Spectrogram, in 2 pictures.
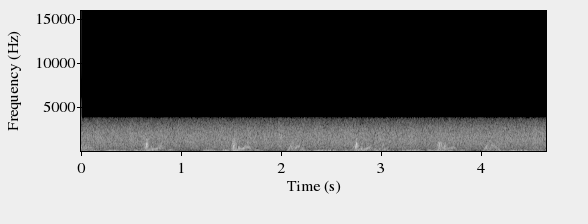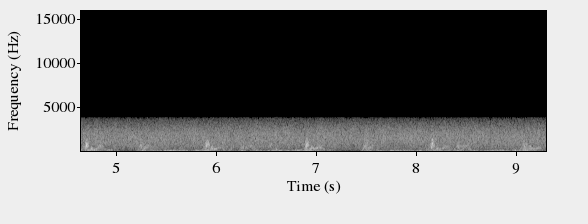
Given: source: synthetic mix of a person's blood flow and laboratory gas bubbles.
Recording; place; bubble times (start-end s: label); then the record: Doppler ultrasound of blood flow; precordium
5.98-6.21 s: bubbles
6.53-6.65 s: bubbles
From the record:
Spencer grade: 1 (occasional bubble signal discernible with the cardiac motion signal, with majority of cardiac periods free of bubbles); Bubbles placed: anywhere in the cardiac cycle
